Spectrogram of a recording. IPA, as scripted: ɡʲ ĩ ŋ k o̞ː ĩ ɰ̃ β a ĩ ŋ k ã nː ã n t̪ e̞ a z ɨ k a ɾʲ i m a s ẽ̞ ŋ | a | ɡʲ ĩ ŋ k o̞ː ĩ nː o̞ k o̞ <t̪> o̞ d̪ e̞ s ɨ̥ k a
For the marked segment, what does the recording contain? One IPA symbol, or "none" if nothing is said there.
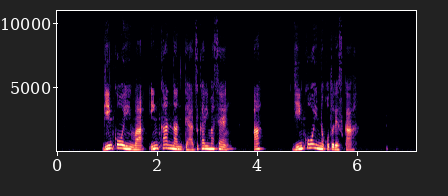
t̪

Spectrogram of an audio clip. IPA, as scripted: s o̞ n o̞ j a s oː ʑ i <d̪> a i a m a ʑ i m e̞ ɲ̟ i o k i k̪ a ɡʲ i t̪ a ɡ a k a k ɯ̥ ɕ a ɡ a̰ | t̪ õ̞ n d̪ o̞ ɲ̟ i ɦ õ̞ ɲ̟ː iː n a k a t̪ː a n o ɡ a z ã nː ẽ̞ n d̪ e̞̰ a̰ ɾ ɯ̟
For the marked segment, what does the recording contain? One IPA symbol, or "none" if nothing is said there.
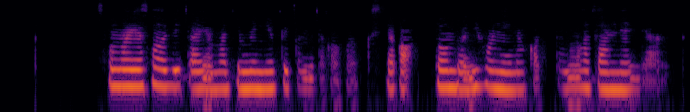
t̪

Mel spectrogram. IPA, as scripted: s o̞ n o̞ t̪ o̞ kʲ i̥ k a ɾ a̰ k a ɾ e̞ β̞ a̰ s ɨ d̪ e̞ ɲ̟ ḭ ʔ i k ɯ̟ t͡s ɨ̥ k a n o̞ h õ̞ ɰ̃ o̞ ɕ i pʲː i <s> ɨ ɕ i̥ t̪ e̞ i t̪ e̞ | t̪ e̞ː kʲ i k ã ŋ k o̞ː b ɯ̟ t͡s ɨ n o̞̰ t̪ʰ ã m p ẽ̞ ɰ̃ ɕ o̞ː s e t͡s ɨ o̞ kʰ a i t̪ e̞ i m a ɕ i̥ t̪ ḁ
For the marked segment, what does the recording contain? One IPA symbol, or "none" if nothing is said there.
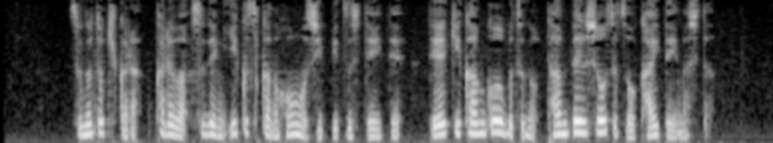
t͡s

